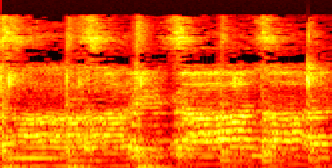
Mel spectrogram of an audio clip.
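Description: Bengali folk song: a sung melody with drawn-out, wavering notes over regular hand-drum beats.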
